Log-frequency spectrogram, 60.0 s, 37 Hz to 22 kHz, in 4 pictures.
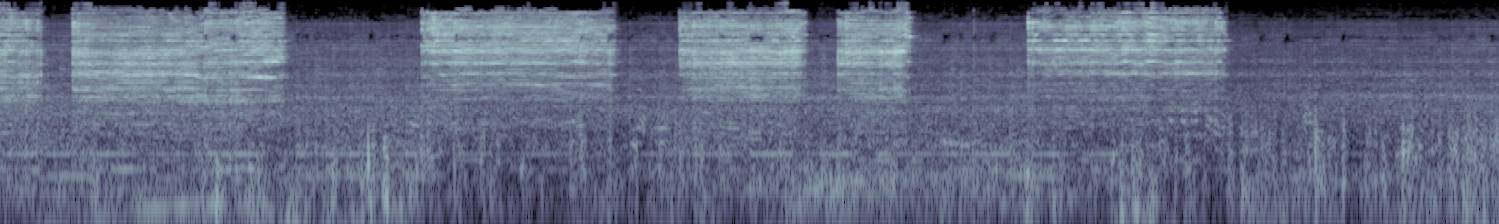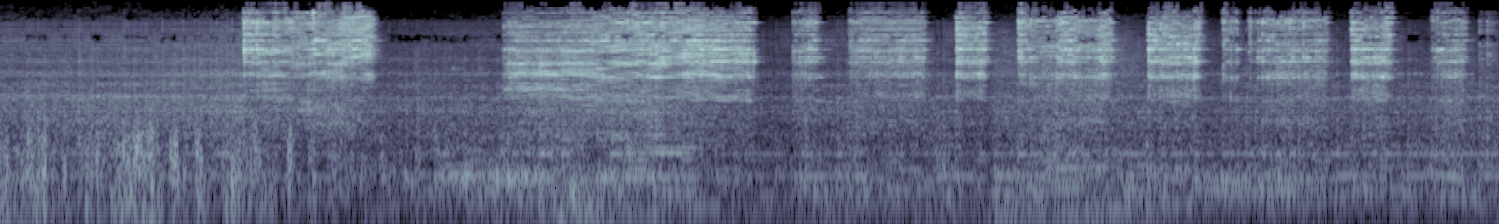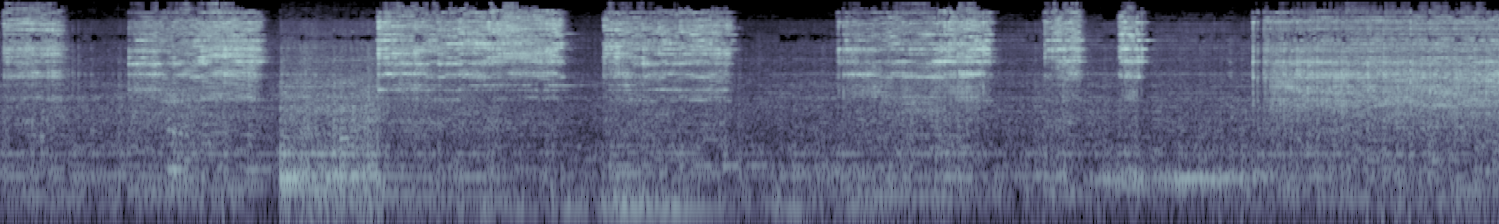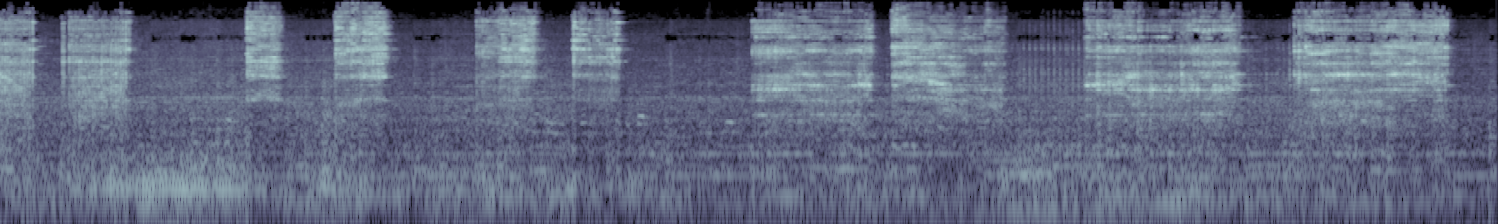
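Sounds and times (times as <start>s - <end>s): file rasping on steel blade: 0.0s - 3.0s, 4.2s - 9.3s, 10.3s - 12.4s, 17.4s - 18.8s, 20.0s - 33.0s, 33.7s - 37.4s, 38.4s - 41.6s, 42.5s - 46.4s, 47.4s - 49.0s, 49.7s - 51.4s, 52.5s - 55.2s, 55.8s - 59.6s.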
